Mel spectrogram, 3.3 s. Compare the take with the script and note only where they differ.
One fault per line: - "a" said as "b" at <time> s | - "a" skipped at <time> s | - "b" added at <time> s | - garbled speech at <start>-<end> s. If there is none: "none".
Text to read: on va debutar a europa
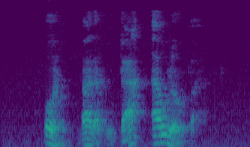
none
